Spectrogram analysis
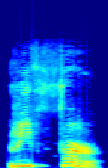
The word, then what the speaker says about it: refer: The sound, refer. Refer, it's stressed. Thank you. It is stressed and it's CVC.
